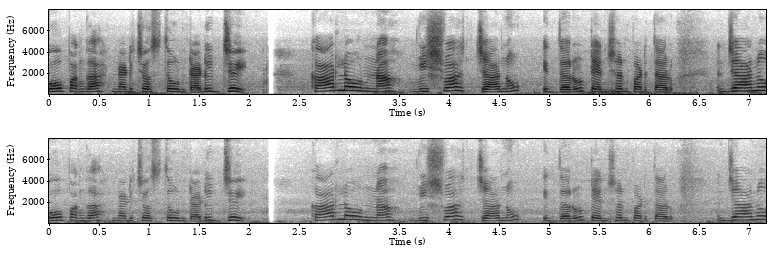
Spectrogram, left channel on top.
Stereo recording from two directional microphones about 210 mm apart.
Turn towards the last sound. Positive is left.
turn(degrees=20)  # may be behind; listen again after turning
